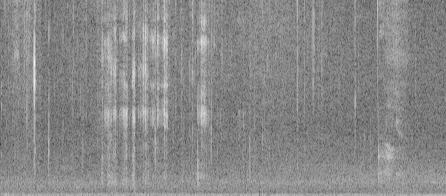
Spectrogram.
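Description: Gloved hand scraping and crumbling soil and roots around a buried glass bottle and working it free, a scatter of short crunches and scrapes with a sharp click about a third of a second in. A steady low hum runs underneath.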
